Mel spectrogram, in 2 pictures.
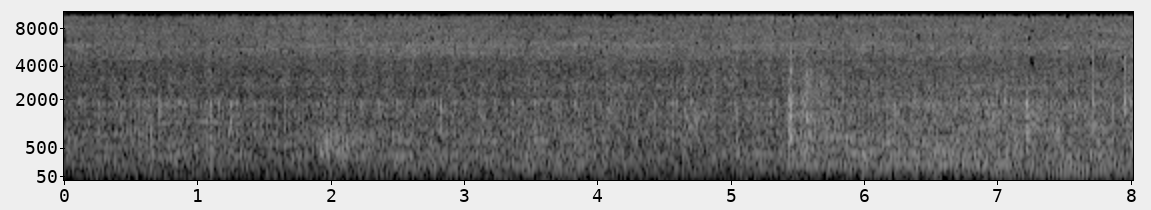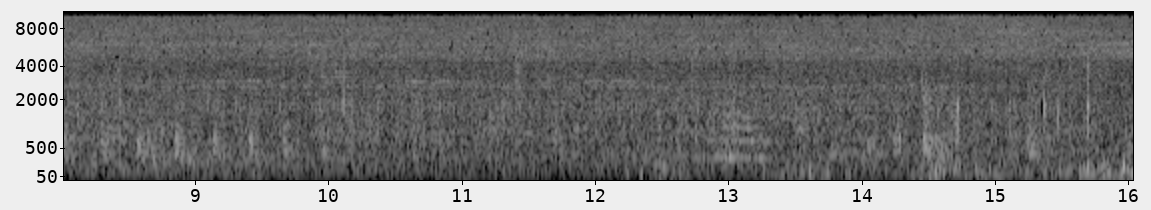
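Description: Steady high-pitched hiss with a few faint clicks scattered through it.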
